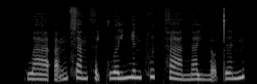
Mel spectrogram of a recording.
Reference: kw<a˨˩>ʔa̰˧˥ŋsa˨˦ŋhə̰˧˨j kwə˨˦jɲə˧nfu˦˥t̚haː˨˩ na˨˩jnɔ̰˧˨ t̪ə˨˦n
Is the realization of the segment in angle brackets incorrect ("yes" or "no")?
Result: yes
